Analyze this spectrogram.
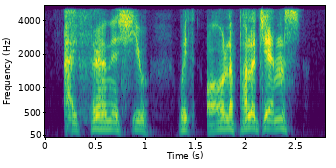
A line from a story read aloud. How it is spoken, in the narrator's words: he hissed through his split mouth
